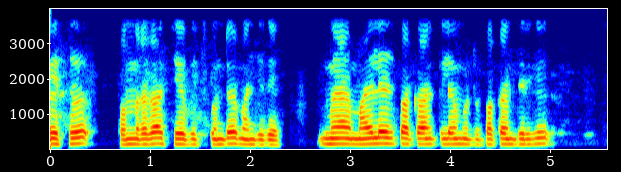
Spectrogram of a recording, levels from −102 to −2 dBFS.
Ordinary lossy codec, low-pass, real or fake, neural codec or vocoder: none; 3.6 kHz; real; none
